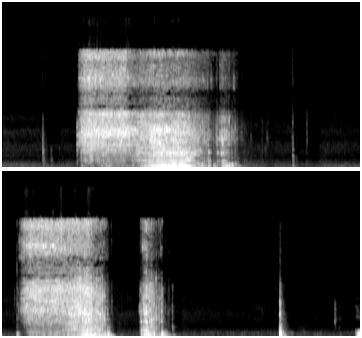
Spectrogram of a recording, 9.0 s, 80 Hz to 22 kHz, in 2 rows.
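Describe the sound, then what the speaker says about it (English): A ratchet with a 10 mm socket tightening bolts during radiator replacement on a 2003-2005 Lincoln Aviator V8 4.6L, two long bursts of rapid clicking followed by a short burst and a few isolated ticks, close and loud. "Now you get your 10, you go and tighten them down."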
